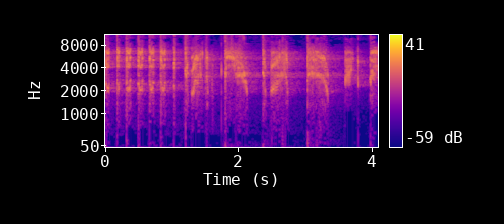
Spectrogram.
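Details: Edible-nest swiftlet calling sound, used inside a building to attract swiftlets: rapid high twittering chirps and clicks, interspersed with longer arched, harmonic squealing notes.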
